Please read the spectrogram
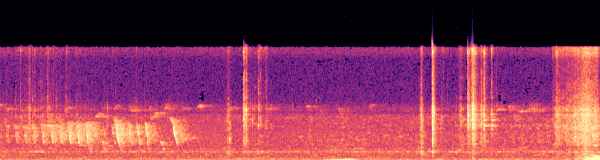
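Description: Faint outdoor ambience: a bird chirping in a high, rapid trill through the first couple of seconds, then a few sharp clicks and rustles of hands at work in dry leaf litter.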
